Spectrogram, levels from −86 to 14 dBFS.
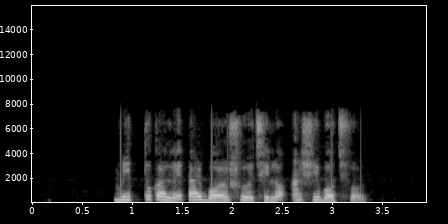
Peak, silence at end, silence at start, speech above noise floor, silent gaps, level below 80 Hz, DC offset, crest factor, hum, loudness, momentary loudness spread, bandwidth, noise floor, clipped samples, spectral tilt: -2 dBFS; 0.6 s; 0.8 s; 63 dB; none; -56 dBFS; under 0.1%; 16 dB; none; -17 LUFS; 13 LU; 7.8 kHz; -79 dBFS; under 0.1%; -4 dB/octave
